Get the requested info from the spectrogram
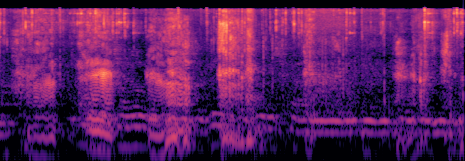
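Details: Dachshunds growling in a low, rough rumble, with a few higher whining rises and uneven bursts over almost five seconds, and faint voices in the background.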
